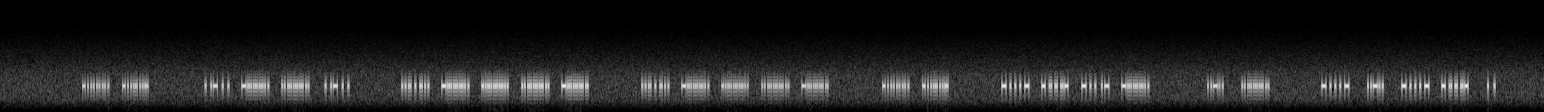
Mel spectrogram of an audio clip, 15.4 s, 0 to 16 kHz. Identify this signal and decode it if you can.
Hellschreiber (Feld-Hell, 122.5 baud), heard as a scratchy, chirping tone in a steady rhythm, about 860 Hz. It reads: CQ TEST XE2SB XE2SB CQ NAME IS NINA,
